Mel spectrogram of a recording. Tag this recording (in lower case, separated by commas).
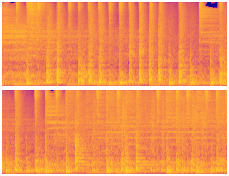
snare drum, percussion, drum, bass drum, drum kit, rimshot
